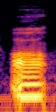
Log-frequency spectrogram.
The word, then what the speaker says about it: ha: So we already are way into the conjugation. Now what is she has time? She has. It's not o, it's not I, it's a. A. Again, it's written H-A, but pronounced a.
